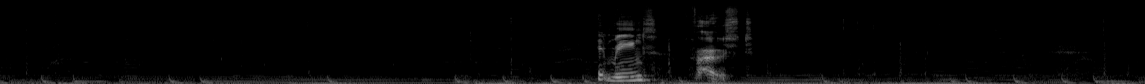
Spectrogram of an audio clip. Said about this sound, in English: Bear with me because I'm typing in two different places, amen.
